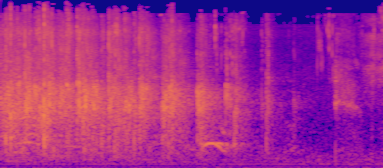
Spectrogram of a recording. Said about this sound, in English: And everybody said together, come on, Angelinos, let's clap right now and let's thank God. We are blessed.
